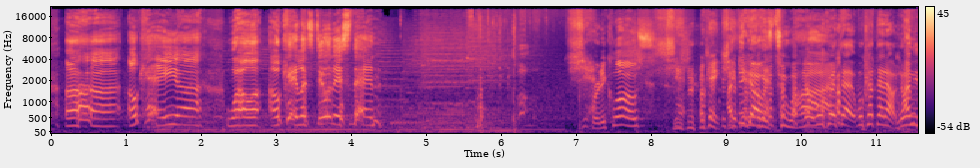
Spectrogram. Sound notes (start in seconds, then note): 0.2 whining; 4.7 motivational instrumental music; 6.1 exclaiming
